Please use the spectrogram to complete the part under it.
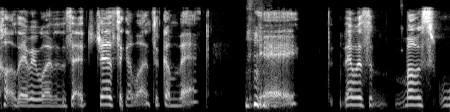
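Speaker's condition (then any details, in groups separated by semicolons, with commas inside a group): Multiple sclerosis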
